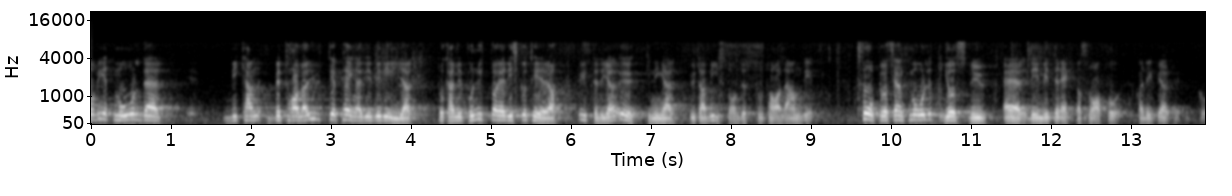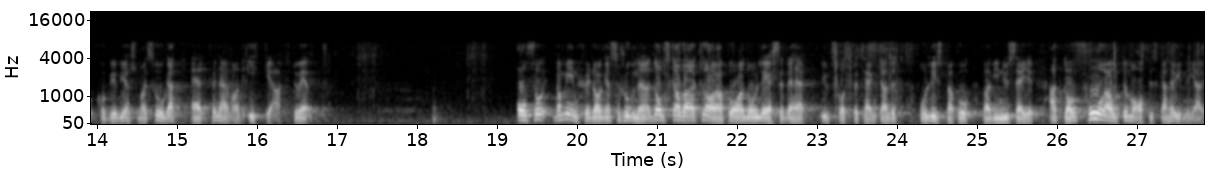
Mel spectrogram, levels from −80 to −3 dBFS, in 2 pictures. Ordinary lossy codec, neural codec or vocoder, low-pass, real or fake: Opus, 64 kbps; none; 7.2 kHz; real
